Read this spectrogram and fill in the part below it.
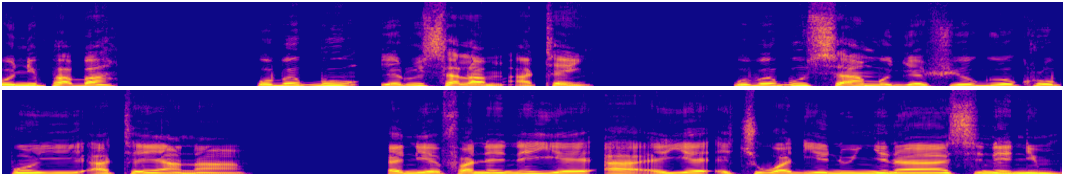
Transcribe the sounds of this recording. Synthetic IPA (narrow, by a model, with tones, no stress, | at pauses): o˨nĩ˦pʰa˦ba˦ | wɔ˨bɛ˦bu˦je˨ɾu˦sa˦lã˨ma̰˨tʰɛ̃˦˨n | wɔ˨bɛ˦bu˦saː˦mɔ˨d͡ʑᶣæ˨ɕᶣi˨˦o˦ɡu˦o˦kʰu˦ɾo˨pʰɔ̃˨˦n˦ji˦a˦tʰɛ̃˦na˨nãː˦ | ɛ˦nɪ̃˨ɛ˨fa˨nɪ̃˨nɪ̃˦jɛ˦a˨ɛ̰˨jɛ˦ʔɛ˨t͡ɕʰɪ˦wa˦dɪ˦ɛ˦nʊ̃˦ɲĩ˨nãː˦sĩ˦næ̃˨nĩ˦m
